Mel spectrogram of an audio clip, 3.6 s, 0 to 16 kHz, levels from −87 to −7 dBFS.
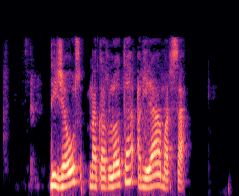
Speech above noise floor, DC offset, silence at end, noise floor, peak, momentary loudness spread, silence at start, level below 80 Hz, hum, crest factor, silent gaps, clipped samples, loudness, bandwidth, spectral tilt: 52 dB; under 0.1%; 0.85 s; -66 dBFS; -2 dBFS; 9 LU; 0.45 s; -52 dBFS; none; 14 dB; none; under 0.1%; -14 LUFS; 8 kHz; -5.5 dB/octave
